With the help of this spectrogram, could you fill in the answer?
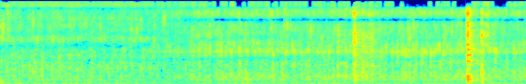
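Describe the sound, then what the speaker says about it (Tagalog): Steady bubbling and sizzling of a pot of pork boiling on a stove, continuous and fairly quiet, with a couple of small clinks near the end. "So, ayan, kumukulo na."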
